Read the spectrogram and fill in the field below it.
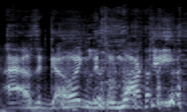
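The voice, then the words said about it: Weak put-on British accent. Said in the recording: “British accents ... I can't even keep the accent up”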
